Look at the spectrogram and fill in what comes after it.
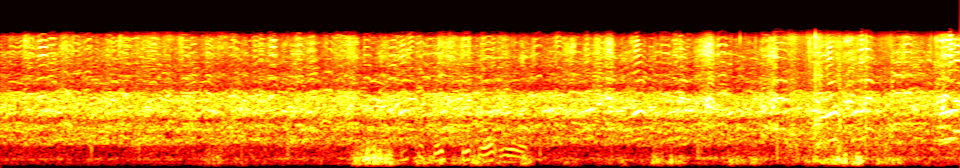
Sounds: honk, goose, fowl, goose honking

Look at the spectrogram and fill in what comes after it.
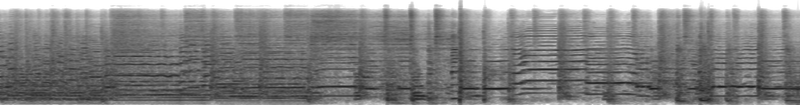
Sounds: music

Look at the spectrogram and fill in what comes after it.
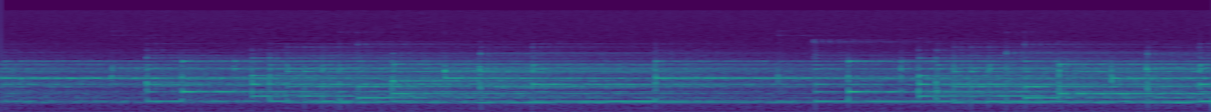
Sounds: electronica

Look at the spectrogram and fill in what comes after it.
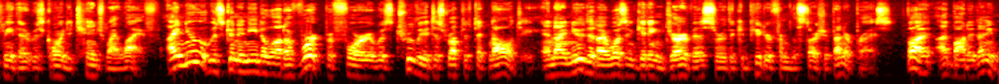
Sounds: speech

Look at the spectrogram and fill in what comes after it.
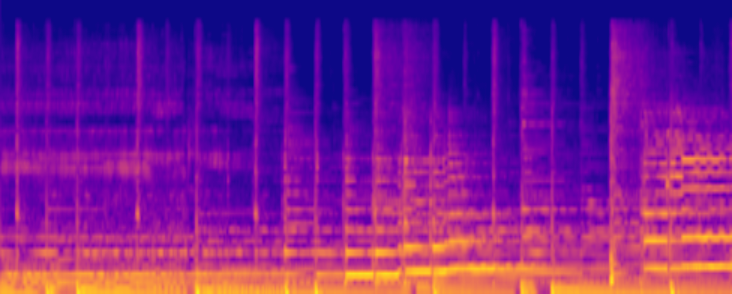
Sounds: guitar, music

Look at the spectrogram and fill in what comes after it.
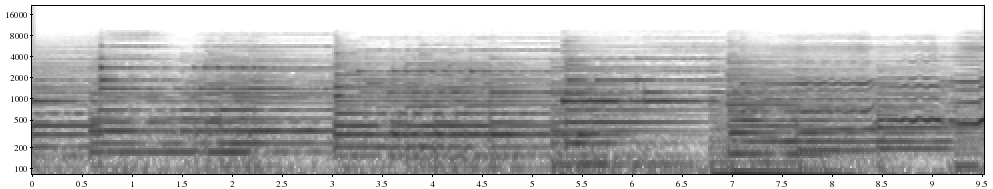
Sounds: playing erhu

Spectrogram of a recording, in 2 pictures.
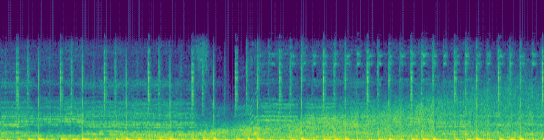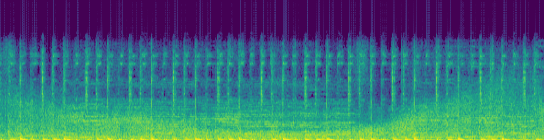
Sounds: techno, trance music

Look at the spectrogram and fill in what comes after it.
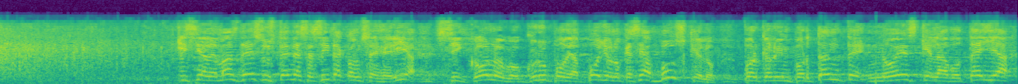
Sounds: speech, radio

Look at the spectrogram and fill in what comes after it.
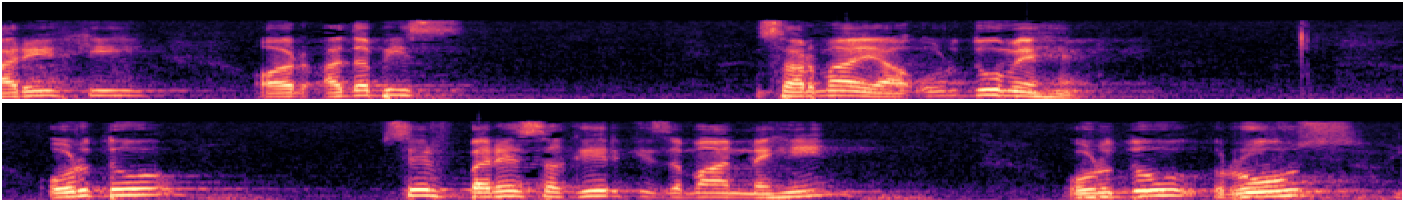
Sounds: male speech, speech, narration

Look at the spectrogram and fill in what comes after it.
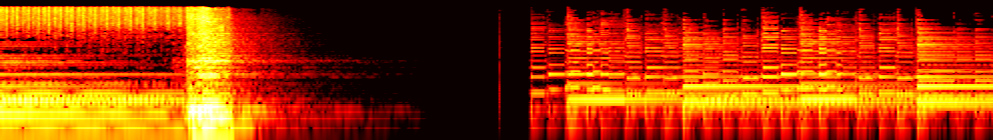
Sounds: acoustic guitar

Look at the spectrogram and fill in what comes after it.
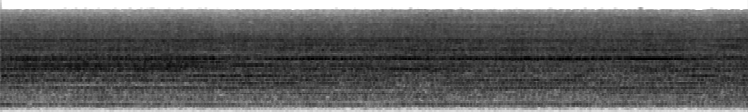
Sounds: lathe spinning

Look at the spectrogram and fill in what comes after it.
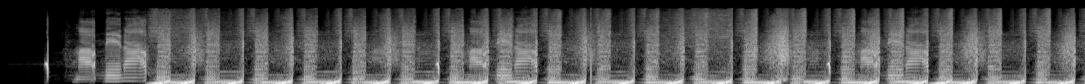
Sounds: music, electronic dance music

